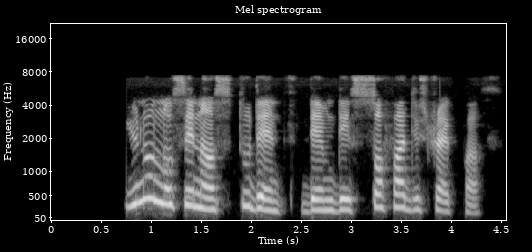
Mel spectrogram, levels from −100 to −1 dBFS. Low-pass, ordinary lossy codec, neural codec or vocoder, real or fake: 7.2 kHz; none; none; real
